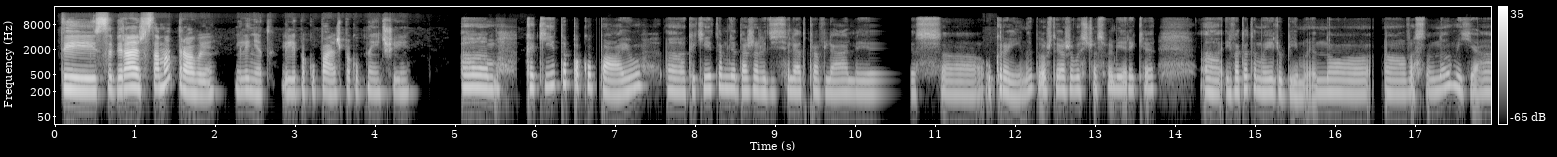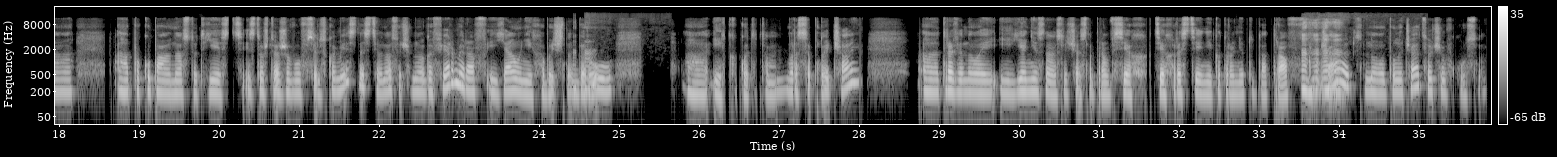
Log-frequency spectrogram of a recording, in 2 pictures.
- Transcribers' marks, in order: tapping; distorted speech
- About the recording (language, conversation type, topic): Russian, podcast, Как встроить природу в повседневную рутину, чтобы постепенно накапливать больше спокойствия?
